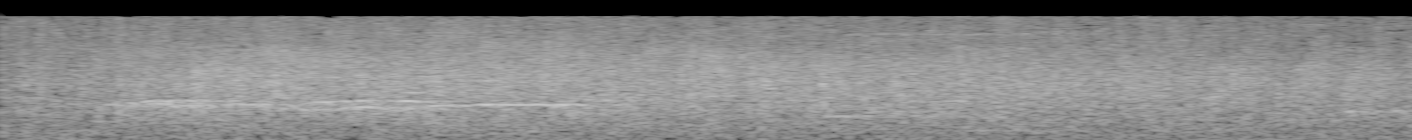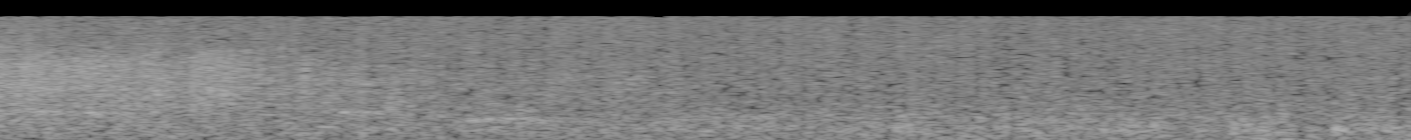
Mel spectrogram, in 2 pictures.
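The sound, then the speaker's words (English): An audience claps steadily for a speaker after a talk about boldness, a dense wash of many hands that swells early and then gradually thins and softens, with a few faint whoops or cheers near the start. “Let's give Charles another round of applause.”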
